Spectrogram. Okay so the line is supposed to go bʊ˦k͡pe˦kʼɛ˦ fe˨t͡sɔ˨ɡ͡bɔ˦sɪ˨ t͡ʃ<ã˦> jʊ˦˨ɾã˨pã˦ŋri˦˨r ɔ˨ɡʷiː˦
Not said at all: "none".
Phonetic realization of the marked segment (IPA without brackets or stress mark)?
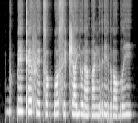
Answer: a˦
